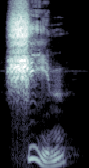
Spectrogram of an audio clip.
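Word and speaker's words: shin: Sheen is to be compared to the combination of SH in English. SH, not CH, like the sound at the beginning of the word sharp. Sharp. So sharp, sh sound, this is the sheen.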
